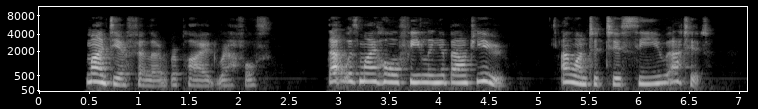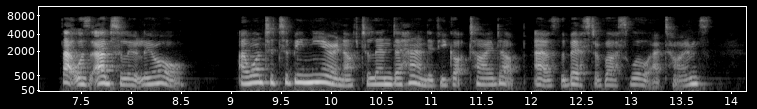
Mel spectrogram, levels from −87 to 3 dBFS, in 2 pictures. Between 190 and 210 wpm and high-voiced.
Yes: average, 195 wpm; high, 225 Hz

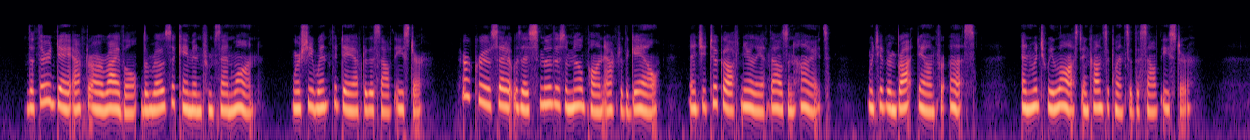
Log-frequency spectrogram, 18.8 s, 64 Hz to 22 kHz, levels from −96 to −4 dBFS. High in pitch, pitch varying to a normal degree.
No: high, 240 Hz; narrow, 2.2 semitones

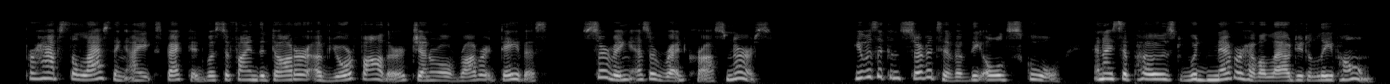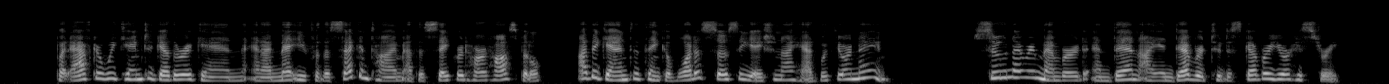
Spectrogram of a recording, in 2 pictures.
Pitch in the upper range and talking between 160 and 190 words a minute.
Yes: high, 215 Hz; average, 180 wpm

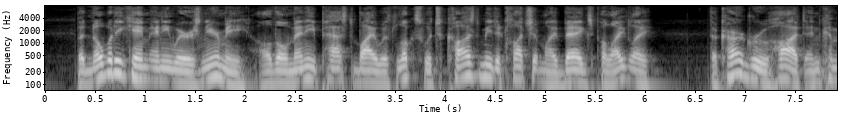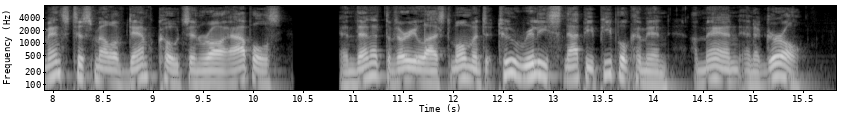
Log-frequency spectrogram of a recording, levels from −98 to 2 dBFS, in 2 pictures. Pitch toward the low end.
Yes: low, 120 Hz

